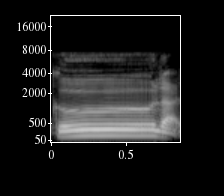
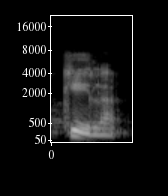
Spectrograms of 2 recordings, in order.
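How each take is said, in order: First: The first vowel falls between u and i. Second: The first vowel is a clear i sound. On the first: "antara qula dan qila menjadi qula" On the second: "boleh dibaca juga qila"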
